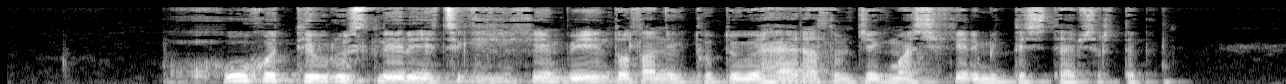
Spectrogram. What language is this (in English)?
Mongolian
